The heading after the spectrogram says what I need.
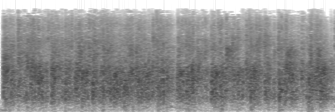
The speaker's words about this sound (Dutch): Nou, dan wil ik dat jullie zo hard mogelijk gaan klappen zoals je kunt, zodat het overkomt in de podcast voor Dusan en de jaren die hij ons heeft gebracht bij Ajax. Alsjeblieft.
